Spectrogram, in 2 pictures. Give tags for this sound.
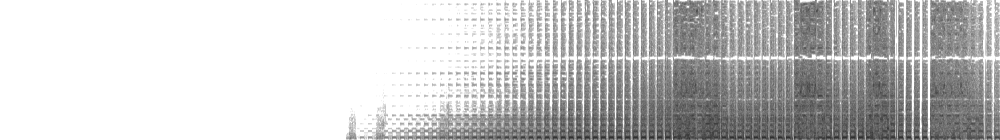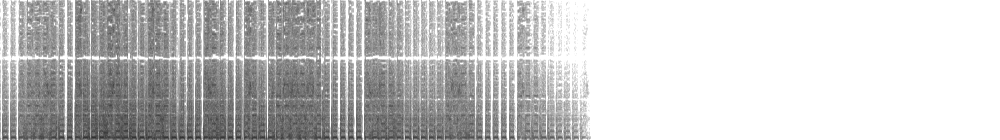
experimental
glitch
mini-moog

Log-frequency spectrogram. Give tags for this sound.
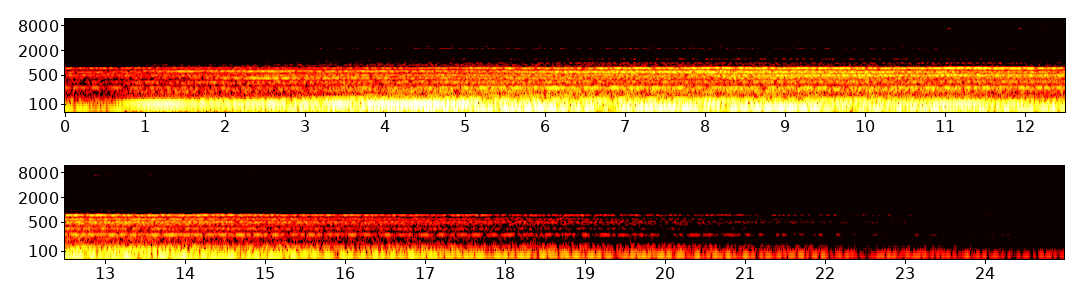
ambient
deep
drone
soundscape
space

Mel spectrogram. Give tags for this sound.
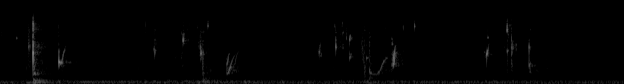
drop
shake
water

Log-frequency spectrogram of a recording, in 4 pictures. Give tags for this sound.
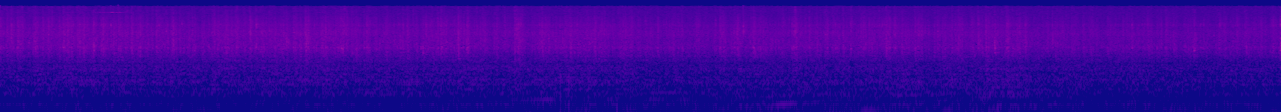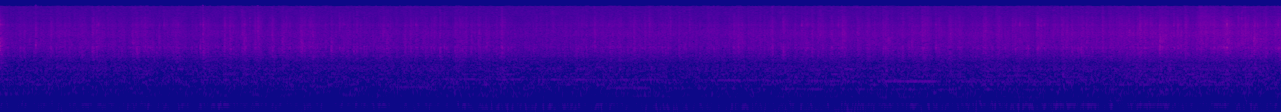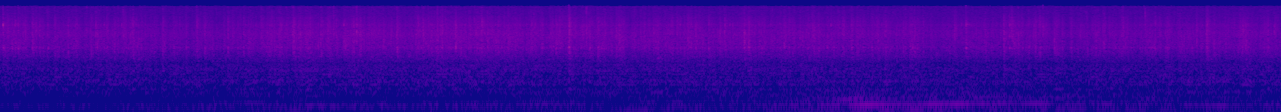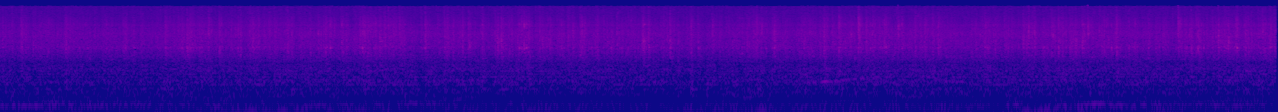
calm
distant
rain
roof
traffic
window

